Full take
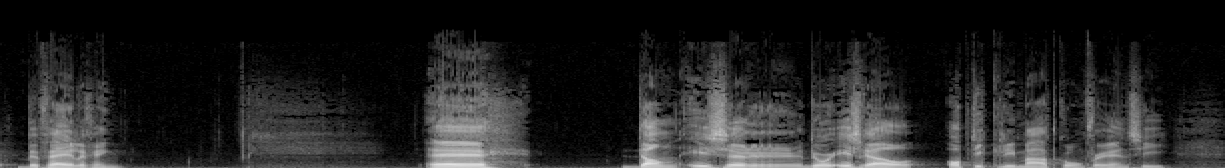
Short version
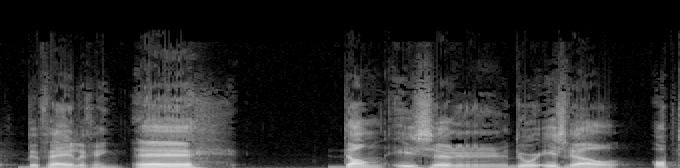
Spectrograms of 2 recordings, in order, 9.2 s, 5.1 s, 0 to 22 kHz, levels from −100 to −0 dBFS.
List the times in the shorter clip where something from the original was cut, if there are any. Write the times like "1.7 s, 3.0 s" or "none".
1.0 s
